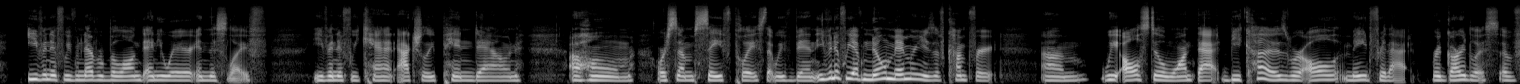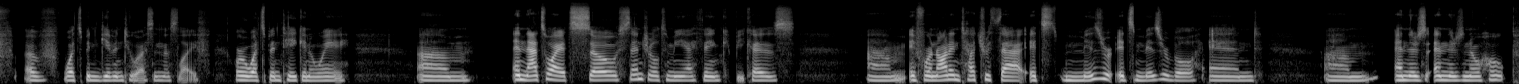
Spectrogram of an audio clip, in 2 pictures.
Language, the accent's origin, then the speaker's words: English; Prince Albert, Saskatchewan, Canada; I grew up in near Prince Albert, Saskatchewan.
